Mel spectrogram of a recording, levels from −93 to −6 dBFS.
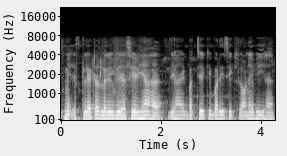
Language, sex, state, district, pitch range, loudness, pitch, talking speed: Hindi, male, Bihar, Muzaffarpur, 115-125 Hz, -15 LUFS, 120 Hz, 210 wpm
